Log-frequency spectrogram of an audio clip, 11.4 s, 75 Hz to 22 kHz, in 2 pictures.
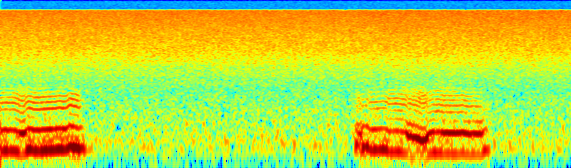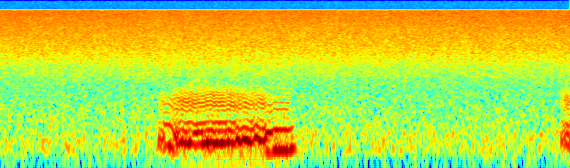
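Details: Snoring during sleep: three drawn-out, voiced snores, about 15 a minute, separated by quiet pauses.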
